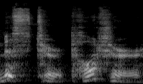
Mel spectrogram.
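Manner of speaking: put-on full-effort Edinburgh Morningside accent. Describing Harry Potter characters' voices, the speaker quotes McGonagall in McGonagall's Edinburgh Morningside accent. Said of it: "she does it in her best Edinburgh Morningside accent".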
